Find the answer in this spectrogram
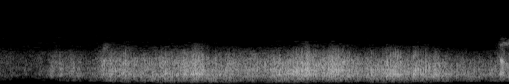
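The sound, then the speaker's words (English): A deep, sustained rumble of thunder rolls on for several seconds, loud and steady with slight swells, from a night storm over the narrow streets of old Paris. No voices are heard. “Gleamed and the thunder rattled loudly through the narrow streets.”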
